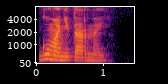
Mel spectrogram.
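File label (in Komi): "гуманитарнӧй", Komi, female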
